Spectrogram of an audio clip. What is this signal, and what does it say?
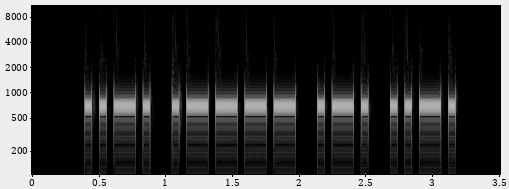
Morse code, heard as a keyed tone, about 22 wpm, 700 Hz. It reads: F1RF
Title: DXCC-100 Call Signs - 4 Characters - Repeated 2x - 22wpm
